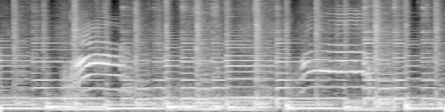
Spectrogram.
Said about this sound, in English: Meow, meow.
